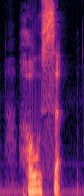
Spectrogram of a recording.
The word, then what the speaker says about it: 厚食: 厚实用客家话来发音，厚实。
